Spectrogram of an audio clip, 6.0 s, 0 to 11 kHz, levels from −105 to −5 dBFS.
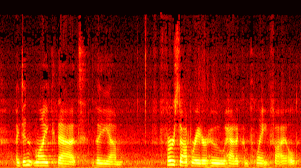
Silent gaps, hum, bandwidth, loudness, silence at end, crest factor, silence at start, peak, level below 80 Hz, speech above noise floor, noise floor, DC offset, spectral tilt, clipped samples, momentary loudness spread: none; none; 8.8 kHz; -22 LUFS; 0.05 s; 18 dB; 0 s; -4 dBFS; -50 dBFS; 23 dB; -45 dBFS; under 0.1%; -6.5 dB/octave; under 0.1%; 10 LU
